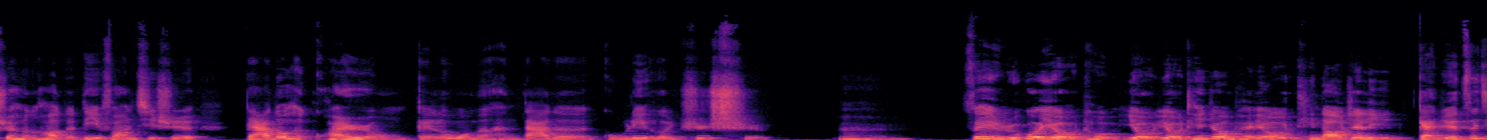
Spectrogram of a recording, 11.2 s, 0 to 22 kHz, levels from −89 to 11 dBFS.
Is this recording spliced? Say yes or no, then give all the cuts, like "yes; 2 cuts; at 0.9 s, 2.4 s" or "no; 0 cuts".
yes; 1 cut; at 7.1 s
